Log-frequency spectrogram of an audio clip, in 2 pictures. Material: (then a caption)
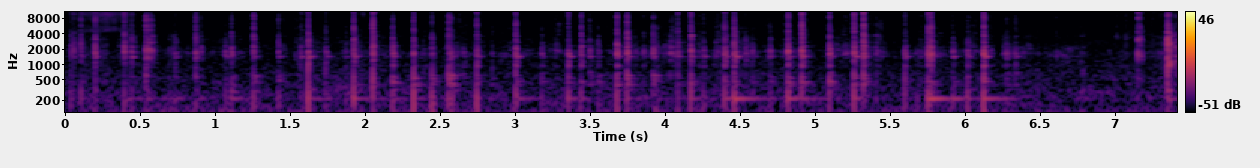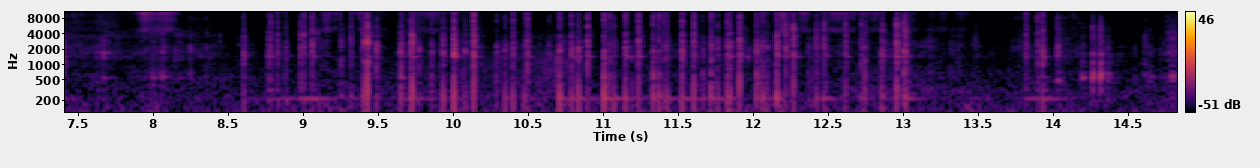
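Plastic. A hollow green Perrier PET plastic sparkling water bottle is tapped and scratched with fingertips and nails on its body and label. Quiet, rapid, bright clicks and taps patter in a dense, irregular stream, broken by short scratchy swipes. A faint low steady tone sits underneath.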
